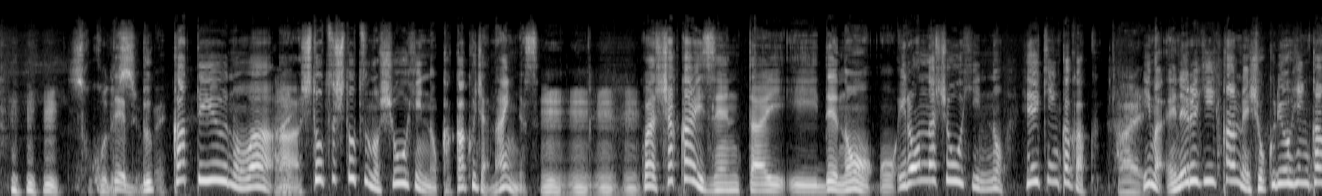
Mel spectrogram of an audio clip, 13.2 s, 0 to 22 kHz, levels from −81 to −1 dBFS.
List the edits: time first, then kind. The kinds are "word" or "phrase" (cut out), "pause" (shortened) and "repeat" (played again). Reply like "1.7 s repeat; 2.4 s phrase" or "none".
1.9 s pause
